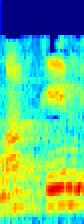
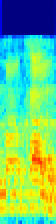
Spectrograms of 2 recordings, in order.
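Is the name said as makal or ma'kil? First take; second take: ma'kil; makal. First: The name has a catch and ends with i. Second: The name ends with an a sound. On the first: The speaker calls it right. "Ma'kil Ibnu Yasar" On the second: The speaker calls it wrong. "Hadisnya bukan makal"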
